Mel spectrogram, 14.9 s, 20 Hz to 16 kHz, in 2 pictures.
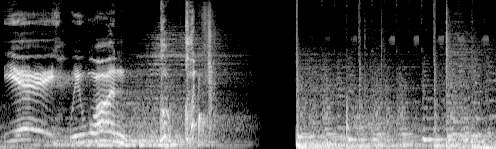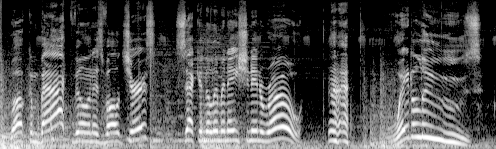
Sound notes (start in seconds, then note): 2.4 coughing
